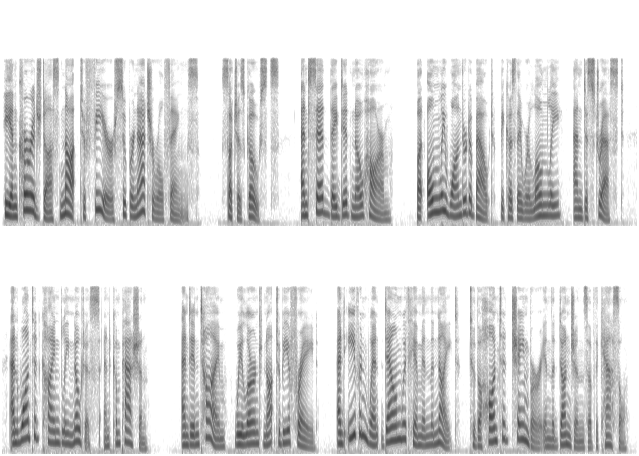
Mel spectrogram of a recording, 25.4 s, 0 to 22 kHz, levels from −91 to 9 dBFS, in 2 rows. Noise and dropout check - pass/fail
pass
